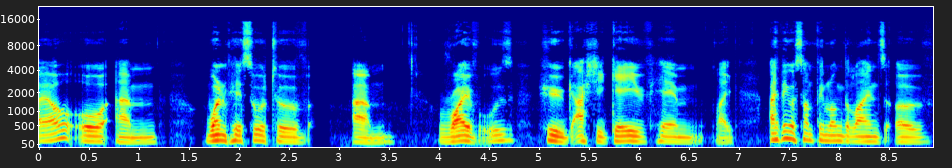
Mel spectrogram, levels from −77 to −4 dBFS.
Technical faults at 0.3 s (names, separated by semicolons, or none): none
